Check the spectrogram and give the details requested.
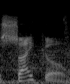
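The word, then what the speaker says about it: saiko: the answer was Psycho which is pronounced psycho but it it's actually spelled in Japanese s a i KO Randy said later I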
